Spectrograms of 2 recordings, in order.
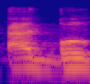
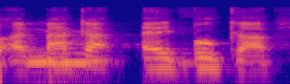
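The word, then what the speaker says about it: Emeka Egbuka: I'm gonna go with I've been saying Egg Bua the whole time I was on Fox for the first two weeks, but now everyone told me the G is silent. So, a Mecha Abukah.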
